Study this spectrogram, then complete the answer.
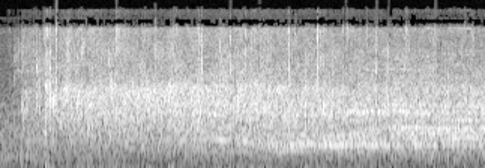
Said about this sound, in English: Demonstrators booed Governor Walker at a Christmas tree lighting ceremony. It's so weird to watch someone say Merry Christmas to a bunch of people booing him.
